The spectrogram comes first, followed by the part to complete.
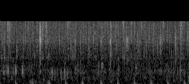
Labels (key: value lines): label: biophony, crackle
recorder: SoundTrap 600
